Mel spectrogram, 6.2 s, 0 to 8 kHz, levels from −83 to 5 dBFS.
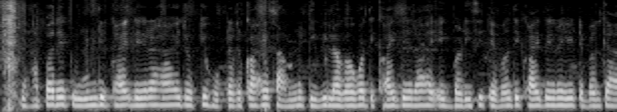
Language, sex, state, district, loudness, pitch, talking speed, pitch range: Hindi, female, Goa, North and South Goa, -16 LUFS, 185 Hz, 310 wpm, 180-195 Hz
